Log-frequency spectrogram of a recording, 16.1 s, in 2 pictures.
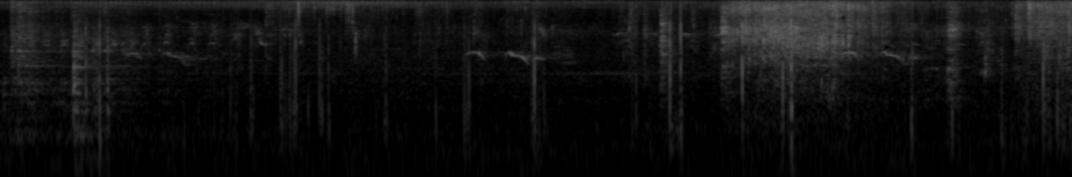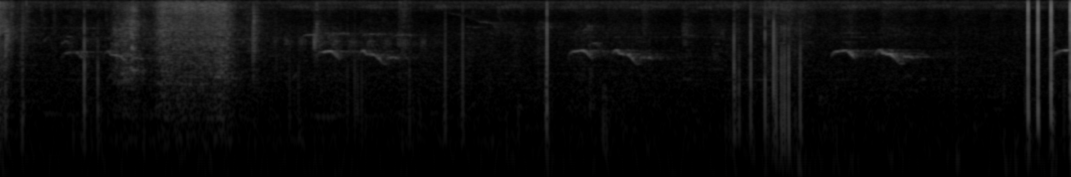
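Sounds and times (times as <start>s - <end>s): small bird chirping: 0.1s - 16.0s
faint high insect buzz: 1.5s - 6.9s
loud rushing hiss: 9.2s - 9.9s.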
